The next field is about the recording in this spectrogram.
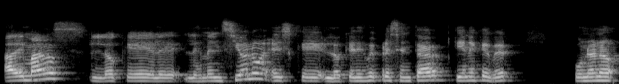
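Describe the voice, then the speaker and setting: A Brazilian man whose first language is Portuguese, giving an academic talk in Spanish as a guest speaker, speaking hesitantly and checking in with his listeners. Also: fairly high pitch. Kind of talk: academic talk over video call. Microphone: video call. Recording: dull video call audio.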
